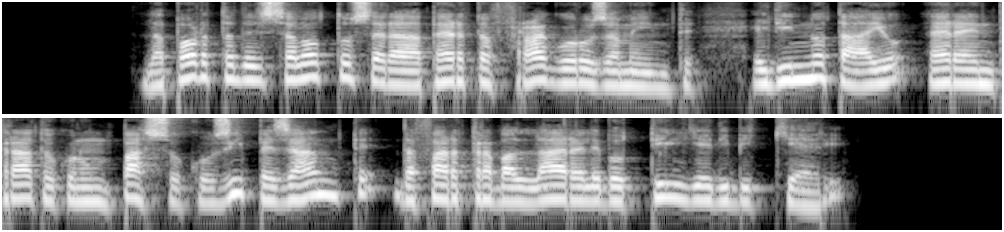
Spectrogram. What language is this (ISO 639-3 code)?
ita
